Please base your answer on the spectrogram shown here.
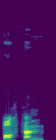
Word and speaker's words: Bothan: yeah, so he's a but Bothan.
